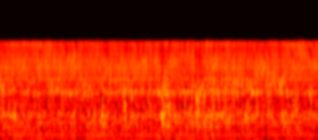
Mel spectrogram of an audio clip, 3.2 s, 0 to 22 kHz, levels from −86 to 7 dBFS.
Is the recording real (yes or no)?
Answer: no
